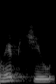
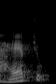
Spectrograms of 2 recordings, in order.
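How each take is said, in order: First: The stress is on the last syllable. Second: The stress is on the first syllable. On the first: "sem acento" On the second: "réptil com acento"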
